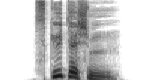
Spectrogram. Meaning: strong dative masculine/neuter singular of skythisch
- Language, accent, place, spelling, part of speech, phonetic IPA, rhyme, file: German, Germany, Berlin, skythischem, adjective, [ˈskyːtɪʃm̩], -yːtɪʃm̩, De-skythischem.ogg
